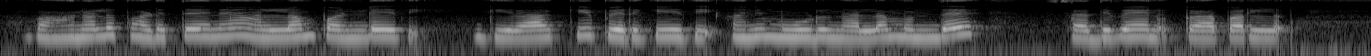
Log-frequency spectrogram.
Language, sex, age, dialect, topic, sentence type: Telugu, female, 18-24, Utterandhra, agriculture, statement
